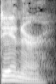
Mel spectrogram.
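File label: "dinner", English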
